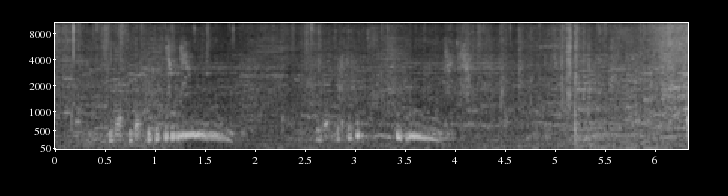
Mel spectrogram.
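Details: Pigeon giving two low gurgling coos with stuttered onsets in the first four seconds, then quieter background hum and faint rustling.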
